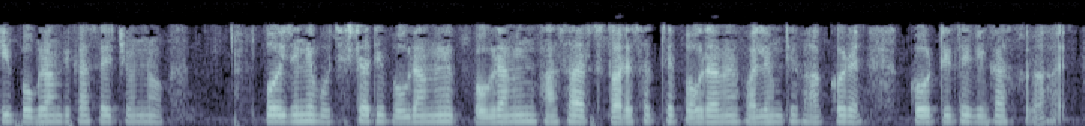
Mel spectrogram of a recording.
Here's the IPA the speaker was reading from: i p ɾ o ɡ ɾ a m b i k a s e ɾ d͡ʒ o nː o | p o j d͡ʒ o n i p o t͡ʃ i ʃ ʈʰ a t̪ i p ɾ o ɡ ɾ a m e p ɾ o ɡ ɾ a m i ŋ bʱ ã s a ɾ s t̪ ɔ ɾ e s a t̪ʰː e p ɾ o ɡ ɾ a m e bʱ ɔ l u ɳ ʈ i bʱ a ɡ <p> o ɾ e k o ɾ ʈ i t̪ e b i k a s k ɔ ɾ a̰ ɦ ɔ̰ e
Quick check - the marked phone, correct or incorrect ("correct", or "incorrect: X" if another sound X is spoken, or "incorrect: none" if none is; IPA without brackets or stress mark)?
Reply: incorrect: k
